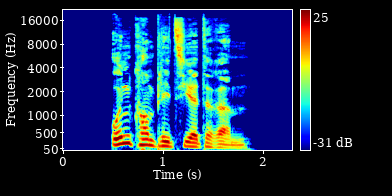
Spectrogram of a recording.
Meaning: strong dative masculine/neuter singular comparative degree of unkompliziert
- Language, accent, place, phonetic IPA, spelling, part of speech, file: German, Germany, Berlin, [ˈʊnkɔmplit͡siːɐ̯təʁəm], unkomplizierterem, adjective, De-unkomplizierterem.ogg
